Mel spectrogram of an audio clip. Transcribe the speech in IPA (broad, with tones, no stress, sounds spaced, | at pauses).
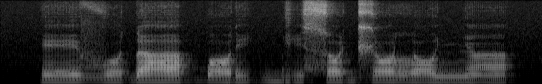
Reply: e˨˦ v o˨ ɗ aː˧ ɓ ɔ˦˨ ɾ i˦ ɡ͡b i˨ s ɔ˦ d͡ʒ ɔ˦ l ɔ˨ ɲ ã˨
